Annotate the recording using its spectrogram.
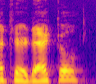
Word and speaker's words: pterodactyl: Pterodactyl. – Pterodactyl. – Is it dough or dull? – Dull. – Either or. – There's an L at the end.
